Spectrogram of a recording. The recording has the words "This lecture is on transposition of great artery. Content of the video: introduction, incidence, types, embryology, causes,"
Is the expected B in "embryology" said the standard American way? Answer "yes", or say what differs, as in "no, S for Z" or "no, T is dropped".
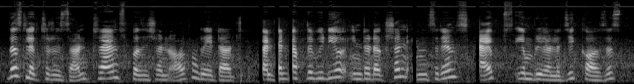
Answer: yes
